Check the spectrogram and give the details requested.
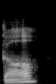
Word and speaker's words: go: Remember short o not long not go but go slano slango slango slango slango slango slango.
